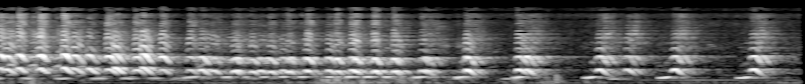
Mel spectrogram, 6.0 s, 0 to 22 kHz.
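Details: Captive siamang gibbons at the Honolulu Zoo, Oahu, Hawaii, on September 15, 2022, singing: dense bursts of loud, harmonic whooping notes, several per second, with overlapping voices, then thinning to spaced, separate calls near the end.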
